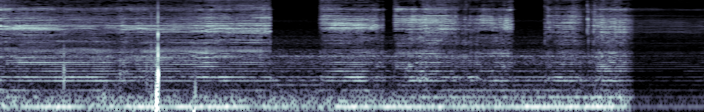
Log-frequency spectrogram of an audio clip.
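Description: A polishing wheel whirs and grinds against a plaster model.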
